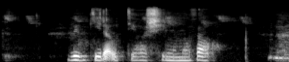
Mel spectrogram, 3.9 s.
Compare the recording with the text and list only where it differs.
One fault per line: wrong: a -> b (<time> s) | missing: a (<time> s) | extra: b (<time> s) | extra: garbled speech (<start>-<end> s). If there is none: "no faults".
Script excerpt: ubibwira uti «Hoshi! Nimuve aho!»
no faults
